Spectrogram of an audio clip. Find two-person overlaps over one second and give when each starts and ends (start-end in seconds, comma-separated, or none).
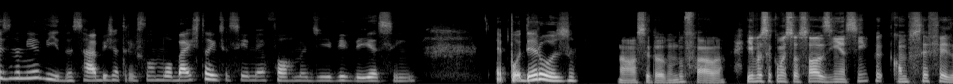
none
